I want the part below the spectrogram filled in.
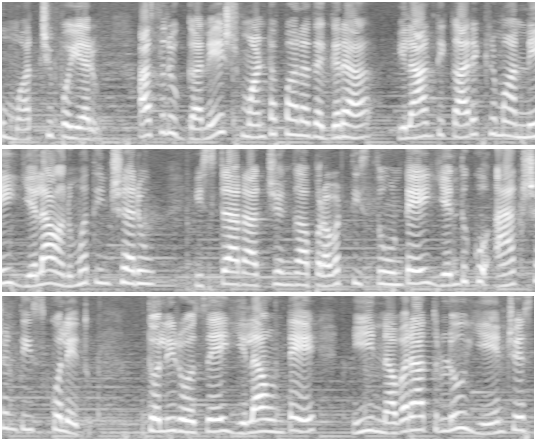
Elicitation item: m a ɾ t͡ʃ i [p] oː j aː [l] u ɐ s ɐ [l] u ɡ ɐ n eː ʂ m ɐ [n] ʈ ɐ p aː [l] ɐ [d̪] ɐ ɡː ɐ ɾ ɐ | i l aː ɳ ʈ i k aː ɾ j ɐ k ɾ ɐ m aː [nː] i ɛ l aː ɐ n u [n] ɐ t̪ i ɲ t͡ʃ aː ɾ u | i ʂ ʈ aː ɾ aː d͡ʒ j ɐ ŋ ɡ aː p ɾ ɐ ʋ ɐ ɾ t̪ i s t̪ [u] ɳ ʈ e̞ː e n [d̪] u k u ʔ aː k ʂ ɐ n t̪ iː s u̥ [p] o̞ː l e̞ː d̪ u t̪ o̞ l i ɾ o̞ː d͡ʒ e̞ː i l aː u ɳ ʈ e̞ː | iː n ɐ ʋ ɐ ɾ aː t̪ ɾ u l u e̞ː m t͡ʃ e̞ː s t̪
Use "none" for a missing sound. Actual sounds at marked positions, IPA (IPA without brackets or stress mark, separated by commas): p, ɾ, l, ɳ, l, d̪, nː, m, uː, d̪, k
